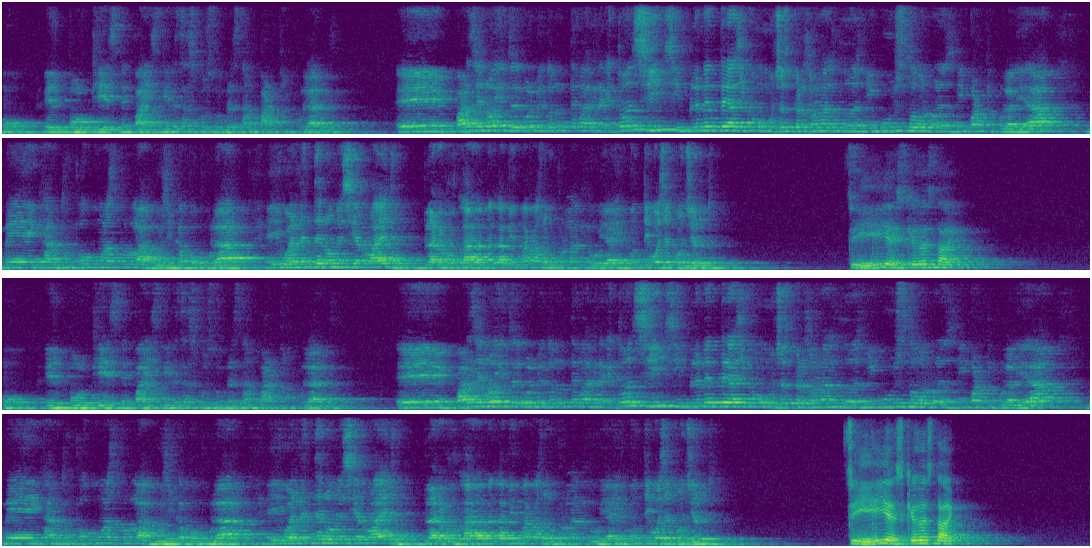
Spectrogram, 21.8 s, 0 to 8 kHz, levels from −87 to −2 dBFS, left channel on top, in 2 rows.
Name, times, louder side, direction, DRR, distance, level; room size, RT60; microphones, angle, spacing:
voice 1, 0.0-3.3 3.9-10.5 10.8-18.0, right 1 dB, 40° left, 0 dB, 1.2 m, -28 dB
voice 2, 19.3-20.4, right 6 dB, 55° right, 10 dB, 0.3 m, -19 dB
4.4 x 4.3 x 5.6 m, 1.1 s
head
